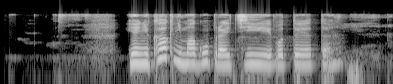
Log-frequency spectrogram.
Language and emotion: Russian, sad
